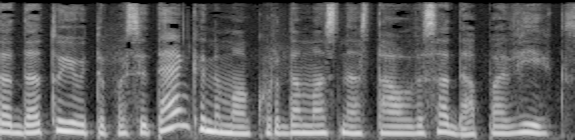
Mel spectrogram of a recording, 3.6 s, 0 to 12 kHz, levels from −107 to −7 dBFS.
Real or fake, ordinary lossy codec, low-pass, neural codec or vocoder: real; MP3, 64 kbps; 10.8 kHz; none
